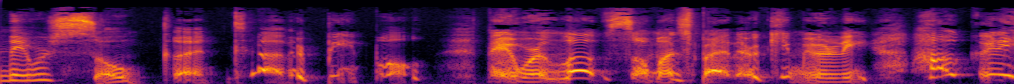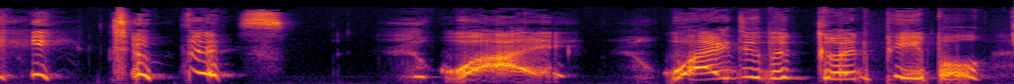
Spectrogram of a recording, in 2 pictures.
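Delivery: crying through the questions, half whispered, half wailed; real crying. Real, not acted. Grieving daughter asks why God took her mom, crying. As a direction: voice breaking into tears, pitch leaping up. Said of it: "I'm crying right now".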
